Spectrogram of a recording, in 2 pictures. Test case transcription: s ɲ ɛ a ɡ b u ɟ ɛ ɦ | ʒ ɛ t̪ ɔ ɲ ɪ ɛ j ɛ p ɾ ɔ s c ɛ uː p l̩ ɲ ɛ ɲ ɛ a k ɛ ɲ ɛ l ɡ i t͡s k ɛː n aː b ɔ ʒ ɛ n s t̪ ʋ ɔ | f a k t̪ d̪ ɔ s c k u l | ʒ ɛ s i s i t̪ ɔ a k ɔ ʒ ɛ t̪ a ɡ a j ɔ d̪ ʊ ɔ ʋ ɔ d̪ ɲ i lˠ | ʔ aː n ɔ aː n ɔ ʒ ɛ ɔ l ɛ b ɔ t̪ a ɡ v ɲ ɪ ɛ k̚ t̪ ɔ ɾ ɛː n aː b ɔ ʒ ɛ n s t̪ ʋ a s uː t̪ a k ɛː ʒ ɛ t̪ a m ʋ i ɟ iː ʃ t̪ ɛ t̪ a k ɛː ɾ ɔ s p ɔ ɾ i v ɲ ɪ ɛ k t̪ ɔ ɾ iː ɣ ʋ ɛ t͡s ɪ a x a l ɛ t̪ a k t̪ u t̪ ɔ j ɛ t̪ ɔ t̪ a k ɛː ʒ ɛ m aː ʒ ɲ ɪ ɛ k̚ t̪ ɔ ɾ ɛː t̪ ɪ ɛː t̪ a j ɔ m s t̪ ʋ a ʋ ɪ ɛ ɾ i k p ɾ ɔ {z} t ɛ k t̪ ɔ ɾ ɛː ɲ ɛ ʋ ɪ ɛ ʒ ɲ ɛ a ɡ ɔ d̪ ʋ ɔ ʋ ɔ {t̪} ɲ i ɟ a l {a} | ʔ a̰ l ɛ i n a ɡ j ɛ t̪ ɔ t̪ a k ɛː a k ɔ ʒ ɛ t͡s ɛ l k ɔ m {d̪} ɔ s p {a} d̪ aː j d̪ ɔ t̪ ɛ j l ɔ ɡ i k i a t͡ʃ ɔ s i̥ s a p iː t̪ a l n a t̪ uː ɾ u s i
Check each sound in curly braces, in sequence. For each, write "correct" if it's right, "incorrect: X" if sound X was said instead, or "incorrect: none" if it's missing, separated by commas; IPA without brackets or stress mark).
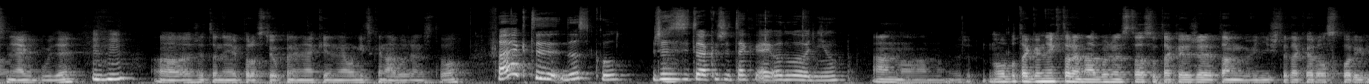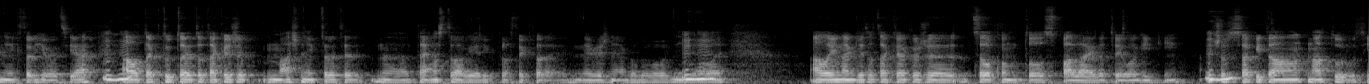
incorrect: s, incorrect: d̪, incorrect: ɛ, incorrect: t̪, correct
